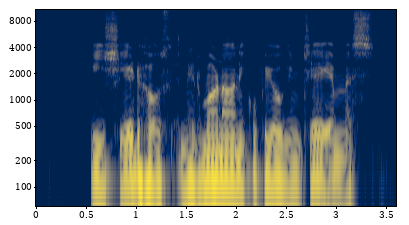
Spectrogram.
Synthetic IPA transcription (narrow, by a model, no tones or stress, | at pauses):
iːʃeːɖɦɐwsniɾmaːɳaːnikupɐjoːɡiɲt͡ʃeːemːes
